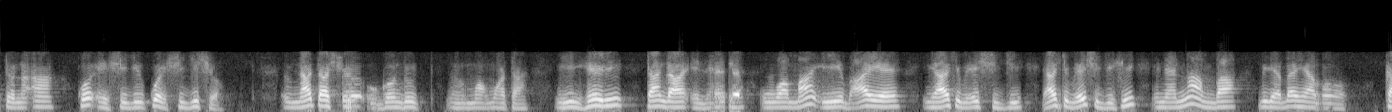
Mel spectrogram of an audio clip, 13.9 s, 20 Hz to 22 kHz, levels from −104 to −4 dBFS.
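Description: A buzzy, gravelly roughness runs through the whole of this speech, with nothing audible above 4 kHz and the damage plainly audible. That is the sound of the GSM full-rate codec, consistent with its 13 kbps rate. It models the vocal tract and drives it with a coarse train of regularly spaced pulses, so fine detail in the voice is replaced by that grainy texture. On top of this, the sound briefly locks into a rough, metallic ring at 3.32–3.77 s, 7.10–7.41 s, 10.58 s and 13.16–13.34 s. These are lost GSM frames: the decoder re-uses the last good frame at falling level instead of the missing ones. The first burst is spread over about 0.44 s, the second over 0.28 s and the last over 0.16 s, with the longest runs of lost audio roughly 70, 40 and 70 ms. The 10.58 s dropout is a single short gap, which fits about two missing frames.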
